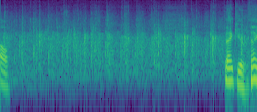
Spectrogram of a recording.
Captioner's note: applause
